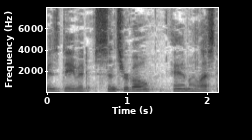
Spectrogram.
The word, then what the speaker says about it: Sincerbeaux: spell your last name my name is David sensorbo and my last name is spelled s-i-n-c-e-r-b-e-a-u-x sir how are you employed um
